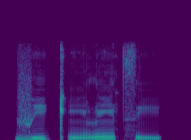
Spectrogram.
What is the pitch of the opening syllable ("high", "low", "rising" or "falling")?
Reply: high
